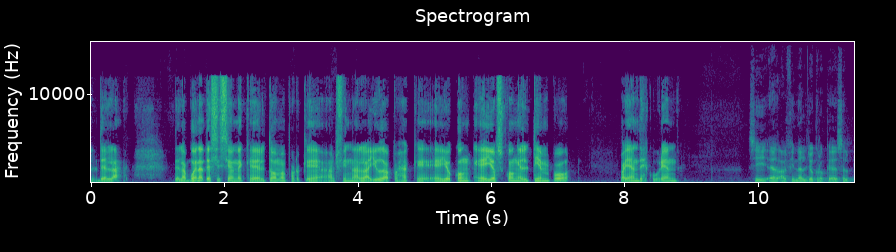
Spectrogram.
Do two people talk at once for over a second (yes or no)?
no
